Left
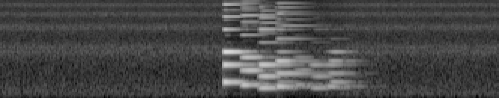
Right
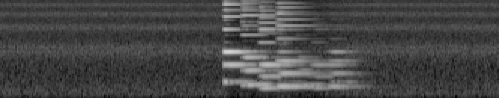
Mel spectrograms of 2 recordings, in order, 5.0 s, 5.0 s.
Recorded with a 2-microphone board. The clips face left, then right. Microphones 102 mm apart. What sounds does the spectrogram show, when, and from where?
2.2 s a ringtone: 55° left (ahead or behind), 0.7 m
